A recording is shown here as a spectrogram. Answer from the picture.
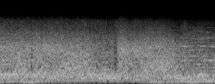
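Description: Motorcycle engine running hard and steady as the bike speeds across open ground.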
